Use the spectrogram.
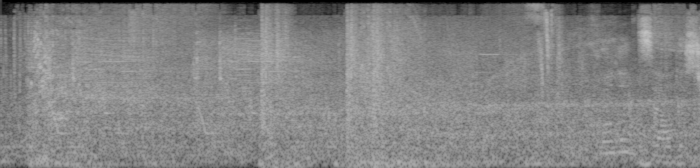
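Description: Rapid gunfire in a video game as coolant cells are shot, a dense, loud and continuous rattle of shots and mechanical clatter that fills the whole stretch.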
